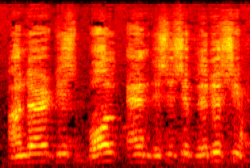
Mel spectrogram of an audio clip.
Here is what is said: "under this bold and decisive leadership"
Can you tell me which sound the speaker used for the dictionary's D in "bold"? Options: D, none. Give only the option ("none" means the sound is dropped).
none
